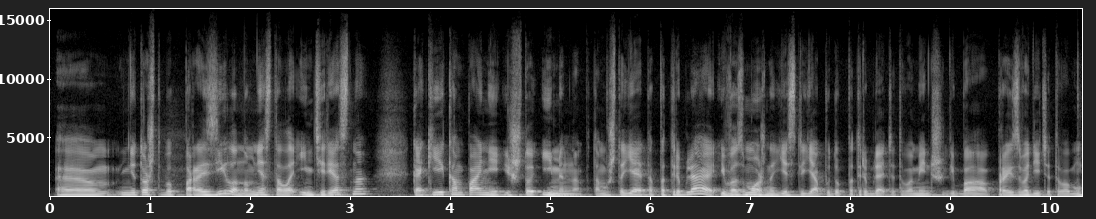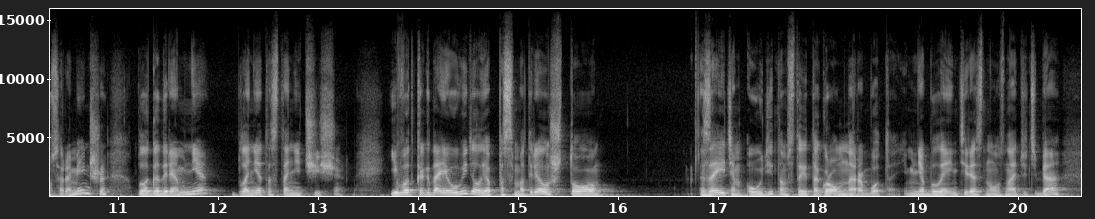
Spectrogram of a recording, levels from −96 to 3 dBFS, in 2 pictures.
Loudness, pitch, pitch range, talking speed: -22 LUFS, 140 Hz, 125-155 Hz, 170 wpm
